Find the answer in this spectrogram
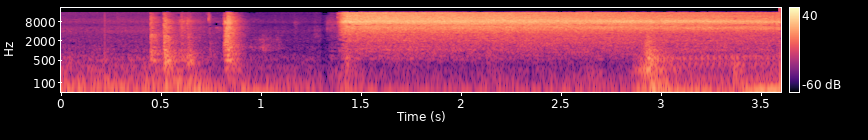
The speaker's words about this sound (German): Langsam setzt sich die Lok in Bewegung. Sie rollt auf das Gleis, auf dem der Güterzug nun abgestellt ist.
